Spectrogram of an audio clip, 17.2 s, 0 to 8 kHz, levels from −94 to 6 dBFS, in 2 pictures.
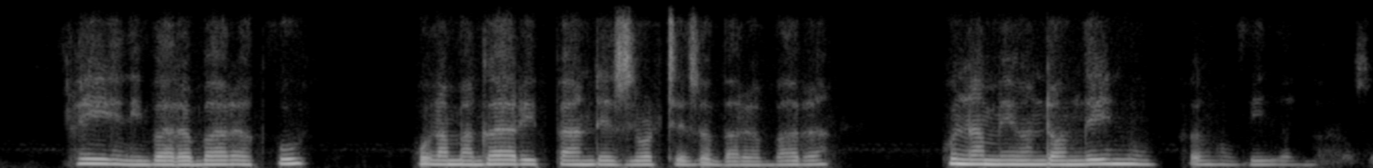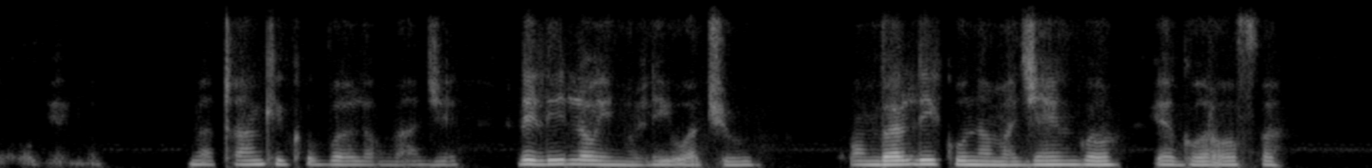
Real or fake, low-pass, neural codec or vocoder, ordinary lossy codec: fake; 7.2 kHz; codec, 16 kHz in and 24 kHz out, 0.6 kbps, FocalCodec, streaming, 2048 codes; Opus, 24 kbps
